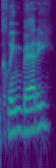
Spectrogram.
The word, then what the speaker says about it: Klingberg: Luds, do you think you have it in you to call John Klingberg John Klingberry? Berry? Berry? That's how you say it in Swedish apparently is Klingberry. There's no G.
